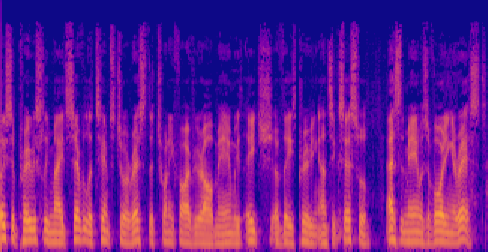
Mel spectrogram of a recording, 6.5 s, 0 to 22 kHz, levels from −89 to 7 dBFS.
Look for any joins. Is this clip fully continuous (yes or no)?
no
